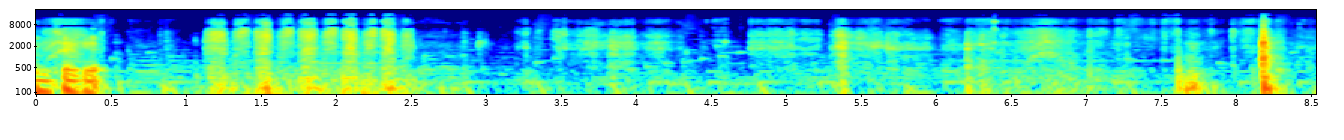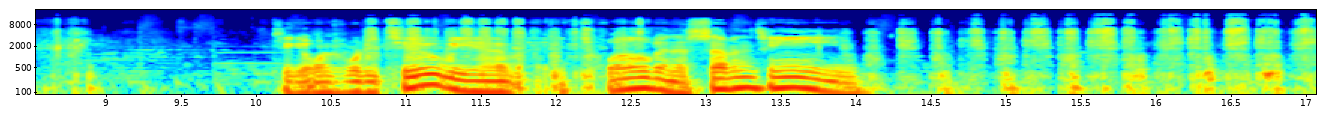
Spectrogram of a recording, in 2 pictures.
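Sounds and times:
paper tickets rubbing and sliding: 0.0s - 8.9s, 10.2s - 13.0s.

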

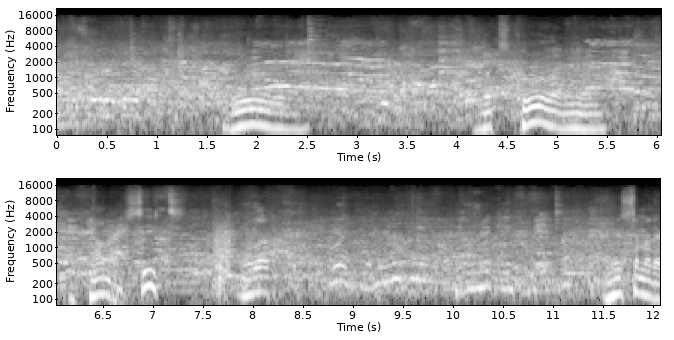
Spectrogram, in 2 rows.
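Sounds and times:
overlapping conversation of diners: 0.0s - 12.0s.

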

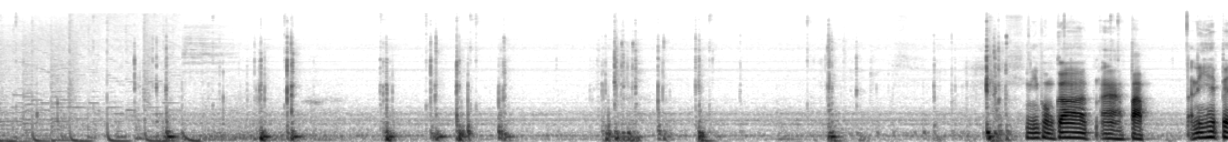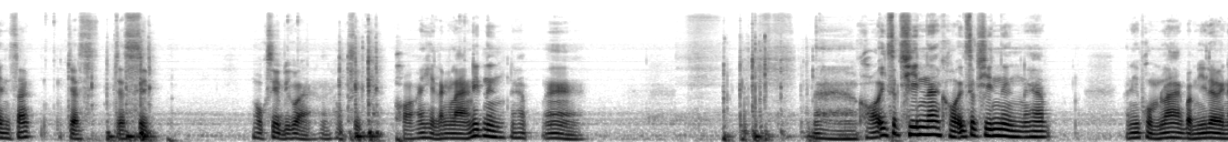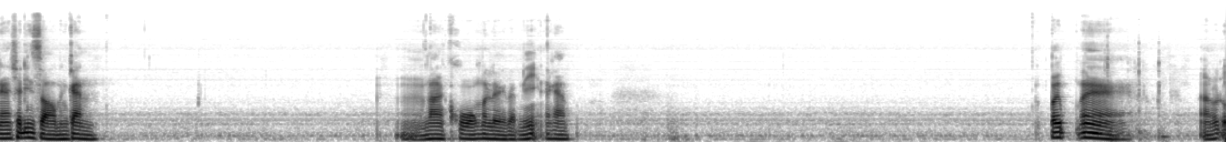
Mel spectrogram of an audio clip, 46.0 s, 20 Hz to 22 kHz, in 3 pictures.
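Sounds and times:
computer keyboard and mouse clicking: 1.6s - 2.3s, 3.0s - 3.8s, 4.7s - 6.5s, 7.4s - 9.4s, 10.1s - 11.0s, 11.6s - 12.8s, 15.9s - 17.4s, 19.6s - 20.2s, 24.4s - 25.6s.

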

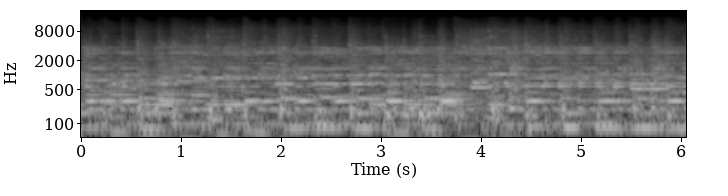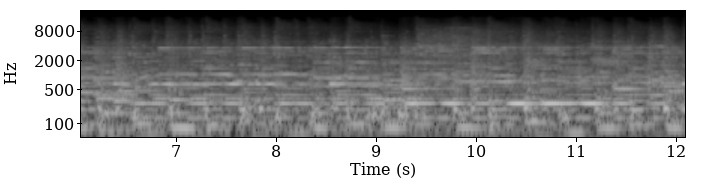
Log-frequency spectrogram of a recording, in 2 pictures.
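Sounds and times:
drum kit: 0.0s - 12.0s
electric guitar: 0.0s - 12.0s
keyboard: 0.0s - 12.0s
upright double bass: 0.0s - 12.0s.

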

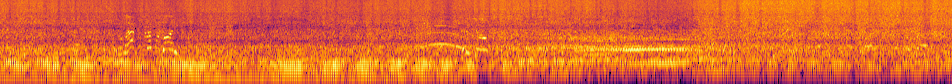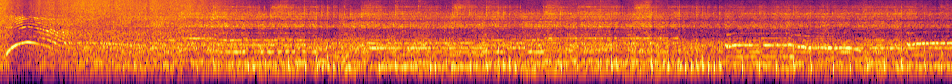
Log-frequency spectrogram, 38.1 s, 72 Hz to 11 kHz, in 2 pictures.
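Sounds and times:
boat engine running: 0.0s - 38.0s
rushing water: 0.0s - 38.0s.

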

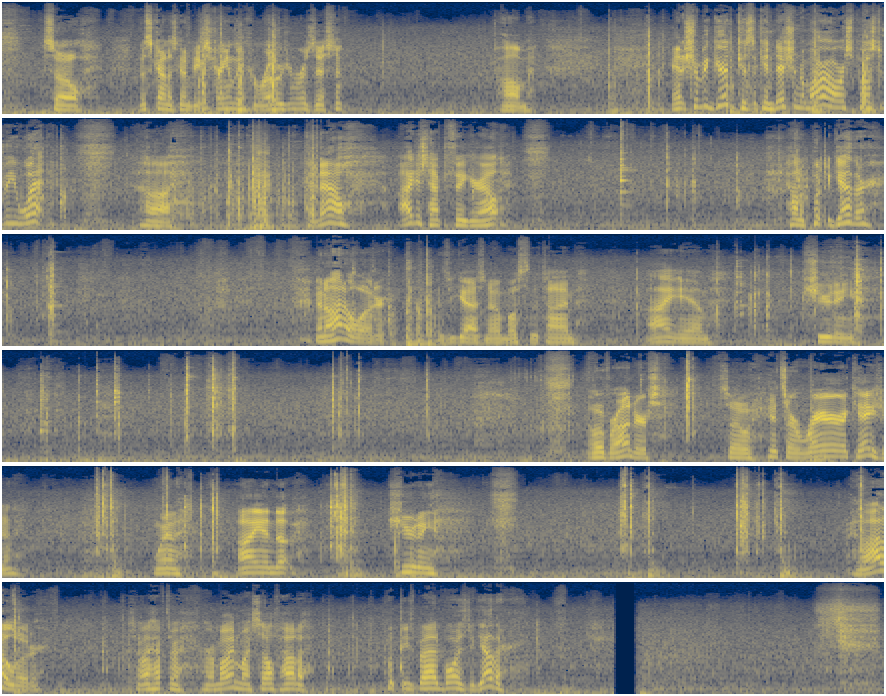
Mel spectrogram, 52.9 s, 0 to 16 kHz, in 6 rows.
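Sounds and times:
faint ticks of gun parts handled: 14.7s - 18.7s, 29.7s - 31.0s.

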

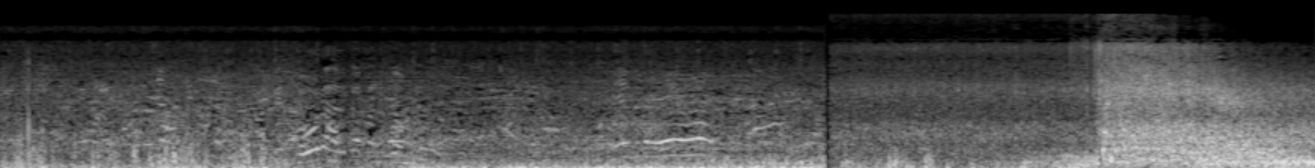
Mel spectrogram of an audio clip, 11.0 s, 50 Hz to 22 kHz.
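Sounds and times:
rain falling steadily: 0.0s - 10.2s
loud thunder clap: 7.1s - 10.9s.

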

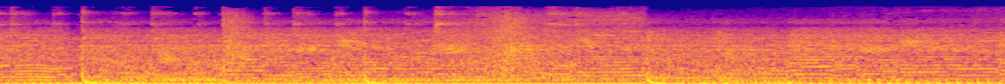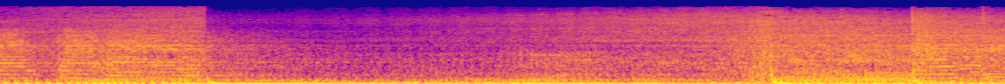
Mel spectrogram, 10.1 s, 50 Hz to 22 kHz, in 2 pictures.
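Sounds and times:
background music: 0.0s - 10.0s
deep motorcycle engine rumble: 0.0s - 10.0s.

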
